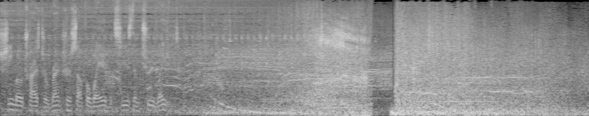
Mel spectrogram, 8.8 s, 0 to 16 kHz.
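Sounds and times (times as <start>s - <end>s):
speech: 0.1s - 3.5s
torpedo exploding against a warship's hull amidships: 3.0s - 8.8s.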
